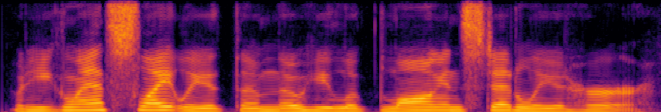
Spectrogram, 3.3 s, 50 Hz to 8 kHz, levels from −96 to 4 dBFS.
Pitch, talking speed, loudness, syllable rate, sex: 195 Hz, 255 wpm, -16 LUFS, 5.9 syllables/s, female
